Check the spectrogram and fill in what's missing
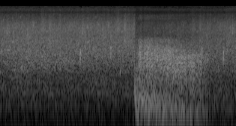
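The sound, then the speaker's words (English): Steady hiss of rain, then a sudden loud gunfire boom that rumbles for about a second as a stand-in for thunder before fading back into the rain. No voices. “There's no thunder, so he used gunfire.”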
